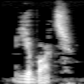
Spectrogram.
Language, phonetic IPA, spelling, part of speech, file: Russian, [(j)ɪˈbatʲ], ебать, verb / interjection / adverb, Ru-Yebat.ogg
- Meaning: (verb) 1. to fuck 2. to get on someone's nerves, to be a pain in the arse/ass, to annoy, to blow someone's mind, to mindfuck 3. to concern, to bother, to be of interest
